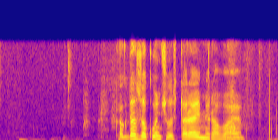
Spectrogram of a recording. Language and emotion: Russian, neutral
